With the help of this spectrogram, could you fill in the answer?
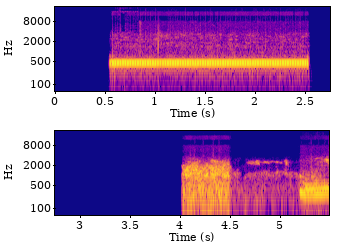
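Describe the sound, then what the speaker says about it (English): A phone on a live show gives a steady two-second tone, then after a pause a louder electronic burst and warbling signal follow, with no voices. "I'm gonna let you answer the phone."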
